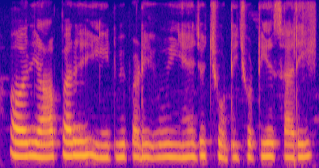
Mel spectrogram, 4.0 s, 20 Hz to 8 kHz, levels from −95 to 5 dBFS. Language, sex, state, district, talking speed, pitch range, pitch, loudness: Hindi, female, Uttar Pradesh, Lalitpur, 195 wpm, 225-240 Hz, 230 Hz, -17 LUFS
